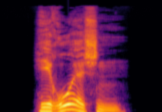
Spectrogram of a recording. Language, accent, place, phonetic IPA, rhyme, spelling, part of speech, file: German, Germany, Berlin, [heˈʁoːɪʃn̩], -oːɪʃn̩, heroischen, adjective, De-heroischen.ogg
- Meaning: inflection of heroisch: 1. strong genitive masculine/neuter singular 2. weak/mixed genitive/dative all-gender singular 3. strong/weak/mixed accusative masculine singular 4. strong dative plural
